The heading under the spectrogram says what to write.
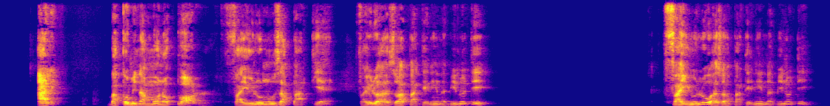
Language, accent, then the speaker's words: French; DR Congo; Au Congo, nous savons Tozali na batu na biso na Congo to yebani. Nous sommes congolais.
